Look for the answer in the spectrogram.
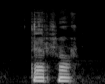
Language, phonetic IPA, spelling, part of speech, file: Polish, [ˈtɛrːɔr], terror, noun, LL-Q809 (pol)-terror.wav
